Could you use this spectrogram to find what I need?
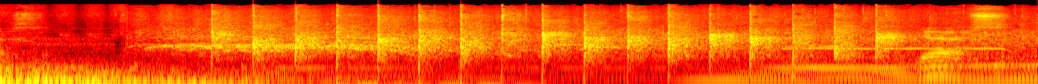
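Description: A man claps his hands rhythmically close by.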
